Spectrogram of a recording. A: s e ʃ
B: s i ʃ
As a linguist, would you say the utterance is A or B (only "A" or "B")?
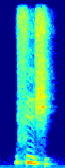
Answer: A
